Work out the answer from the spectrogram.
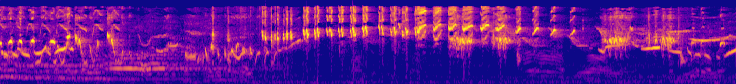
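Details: White-rumped shama from Borneo singing a combative challenge: varied whistles opening into a fast metallic rattle of evenly spaced high notes, then loud looping whistled phrases repeated about twice a second.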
